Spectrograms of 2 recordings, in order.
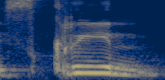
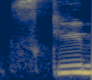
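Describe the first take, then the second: First: स्क्रीन said clearly as "skreen", with the r, falling, louder; corrected word. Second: स्किन said plainly as "skin", with no r, louder; the misreading "स्किन", said flat as "skin"; misread word. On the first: Streamer correcting a viewer's misreading, "स्क्रीन" with the r. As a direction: firmly correct it to "स्क्रीन", with the r sounded. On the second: Streamer repeating a viewer's misread word, "स्किन" as "skin". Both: Shown as a demonstration. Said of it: "स्किन नहीं".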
